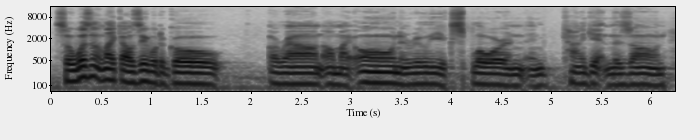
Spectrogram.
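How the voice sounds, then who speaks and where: A man's voice: on the low side, fairly even intonation, moderate pace, warm tone. A man who grew up in Los Angeles, a guest photographer talking casually, with many ums and restarts. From Philippines, grew up in Los Angeles. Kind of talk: casual interview chat. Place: live podcast recording before a small audience.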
